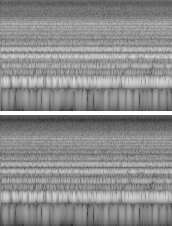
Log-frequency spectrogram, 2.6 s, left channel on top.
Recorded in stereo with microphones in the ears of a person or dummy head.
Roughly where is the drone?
Centre.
